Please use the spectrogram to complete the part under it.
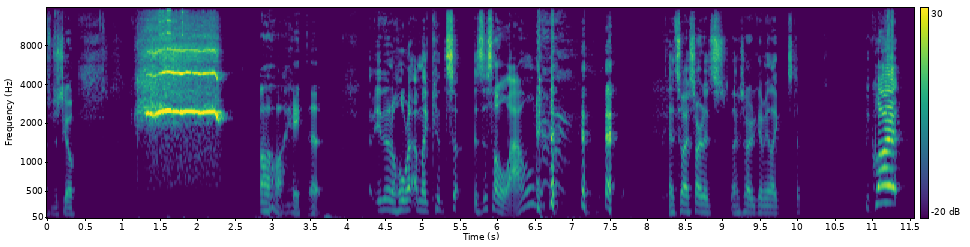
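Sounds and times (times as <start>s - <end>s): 
speech: 0.1s - 1.4s, 2.8s - 7.7s, 8.3s - 10.2s, 10.9s - 11.5s
person imitating a loud two-finger whistle: 1.2s - 2.4s.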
